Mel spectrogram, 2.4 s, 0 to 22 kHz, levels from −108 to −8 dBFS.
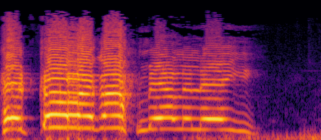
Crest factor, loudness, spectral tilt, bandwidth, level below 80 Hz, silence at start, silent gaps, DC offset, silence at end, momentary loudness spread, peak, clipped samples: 10 dB; -19 LUFS; -2 dB/octave; 16 kHz; -50 dBFS; 0 s; none; under 0.1%; 0 s; 8 LU; -10 dBFS; under 0.1%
